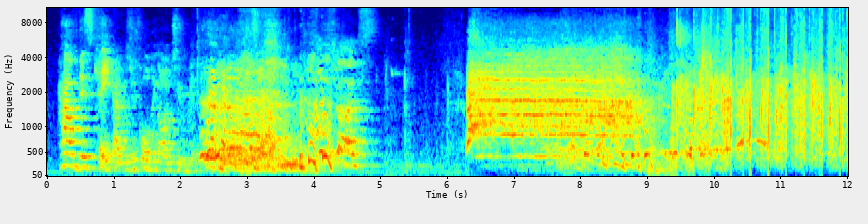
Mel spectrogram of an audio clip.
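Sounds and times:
person screaming: 0:06.3 - 0:09.0.

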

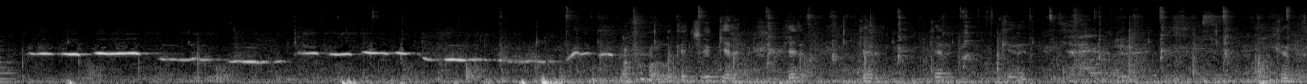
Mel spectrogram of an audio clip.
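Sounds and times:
soft low thumps: 0:00.0 - 0:08.0
person whistling a tune: 0:00.2 - 0:06.4.

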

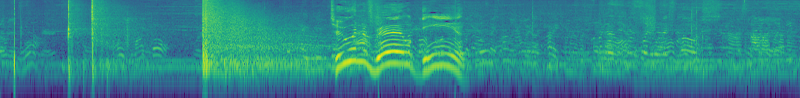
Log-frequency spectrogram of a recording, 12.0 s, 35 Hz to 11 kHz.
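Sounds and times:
firework burst: 0:03.0 - 0:05.7
fireworks bangs: 0:03.0 - 0:06.0.

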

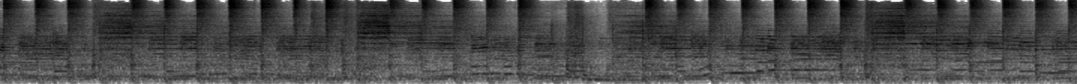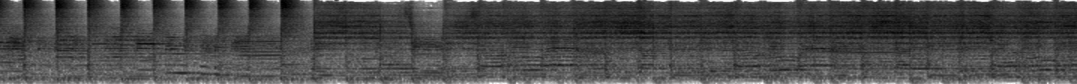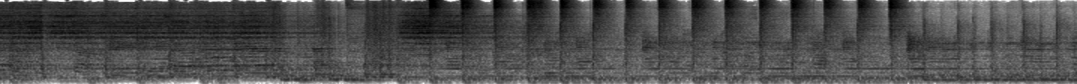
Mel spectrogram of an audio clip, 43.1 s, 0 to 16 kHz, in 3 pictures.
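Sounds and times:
electric guitar: 0:00.0 - 0:43.0
live rock band playing: 0:00.0 - 0:43.0.

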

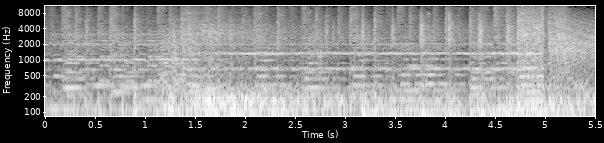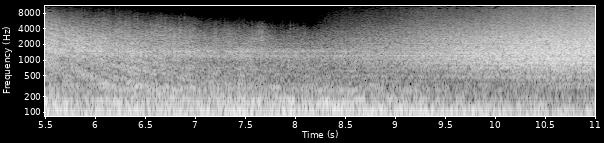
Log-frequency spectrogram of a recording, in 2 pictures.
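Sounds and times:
deep rumble: 0:01.2 - 0:11.0
whooshing rush of noise: 0:05.0 - 0:11.0.

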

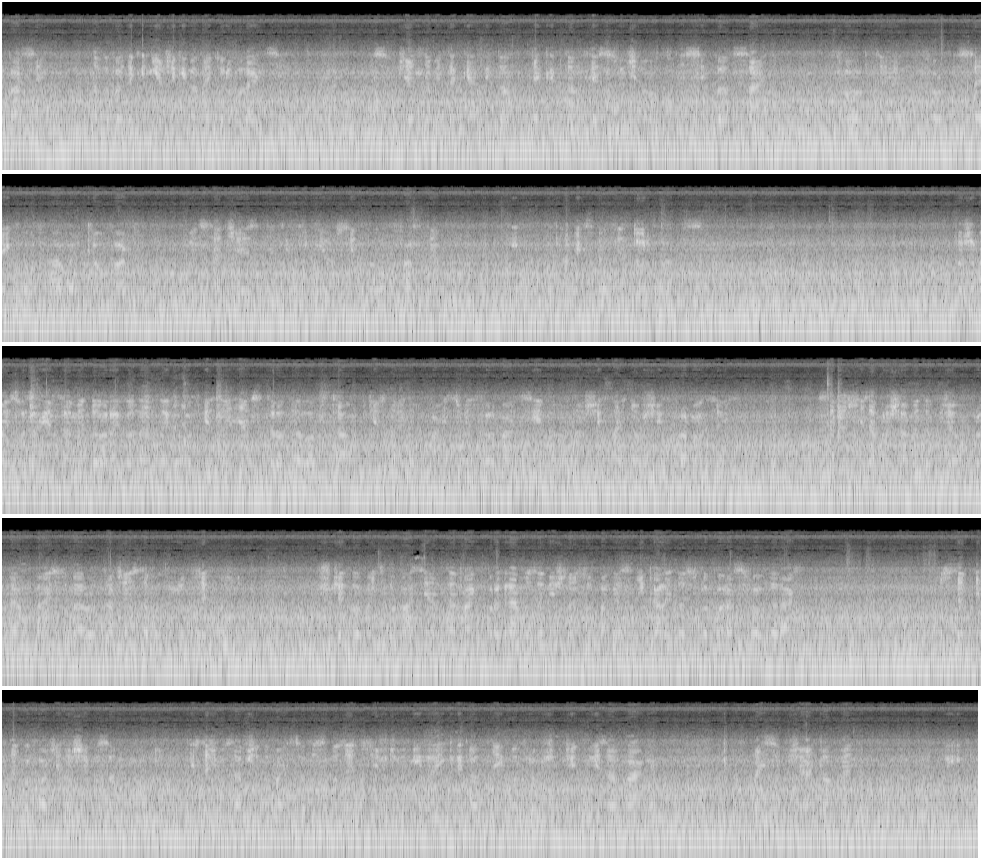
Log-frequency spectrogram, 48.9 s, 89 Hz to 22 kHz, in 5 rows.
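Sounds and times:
airflow over fuselage: 0:00.0 - 0:48.9
jet engines in cabin: 0:00.0 - 0:48.9.

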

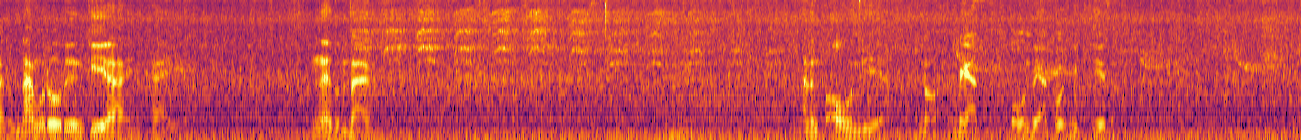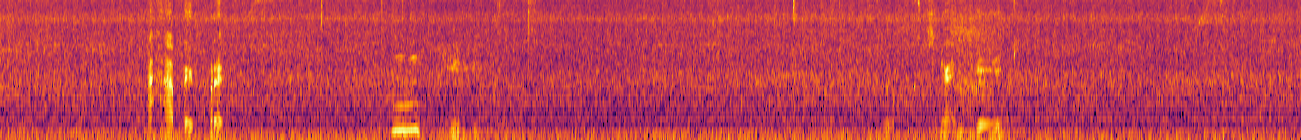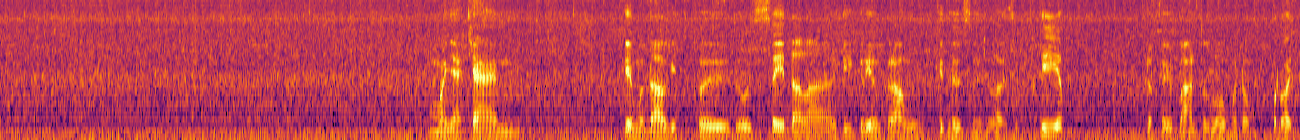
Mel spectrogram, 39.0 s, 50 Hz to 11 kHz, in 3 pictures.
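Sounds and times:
engine idling: 0:00.0 - 0:39.0
low mechanical hum: 0:00.0 - 0:39.0
high bird chirps: 0:03.7 - 0:08.3, 0:09.4 - 0:14.2.

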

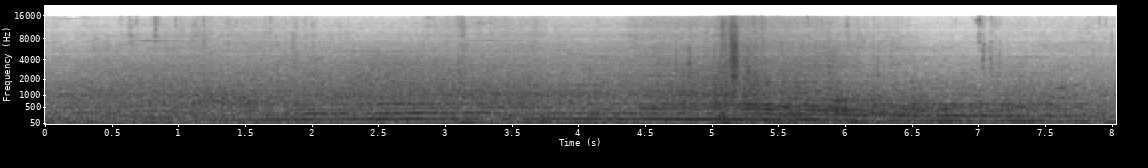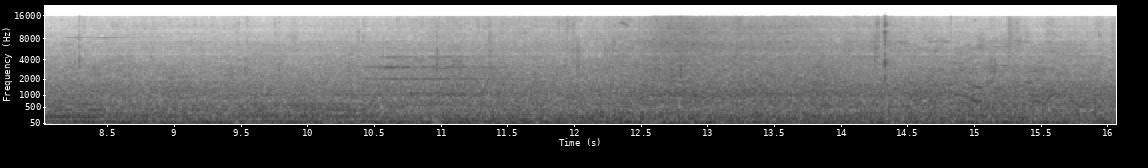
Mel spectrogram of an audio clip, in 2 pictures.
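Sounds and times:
cars driving past: 0:00.0 - 0:16.0
low rumble of engines and tyres: 0:00.0 - 0:16.0.

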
